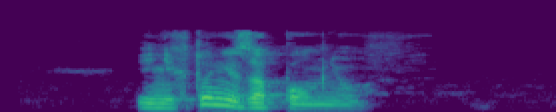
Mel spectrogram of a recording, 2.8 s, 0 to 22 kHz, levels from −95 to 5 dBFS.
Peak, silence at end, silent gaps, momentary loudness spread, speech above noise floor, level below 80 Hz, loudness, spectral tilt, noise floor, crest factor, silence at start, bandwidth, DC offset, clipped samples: -16 dBFS; 0.95 s; none; 15 LU; 52 dB; -74 dBFS; -32 LUFS; -5.5 dB/octave; -84 dBFS; 20 dB; 0.7 s; 8.2 kHz; under 0.1%; under 0.1%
